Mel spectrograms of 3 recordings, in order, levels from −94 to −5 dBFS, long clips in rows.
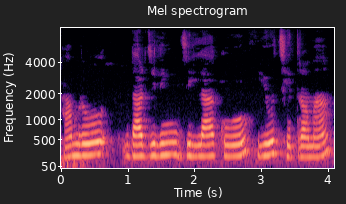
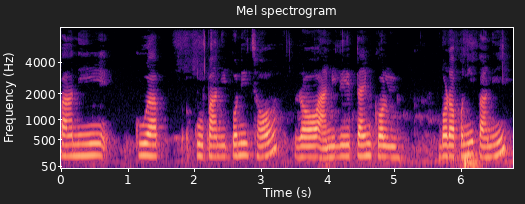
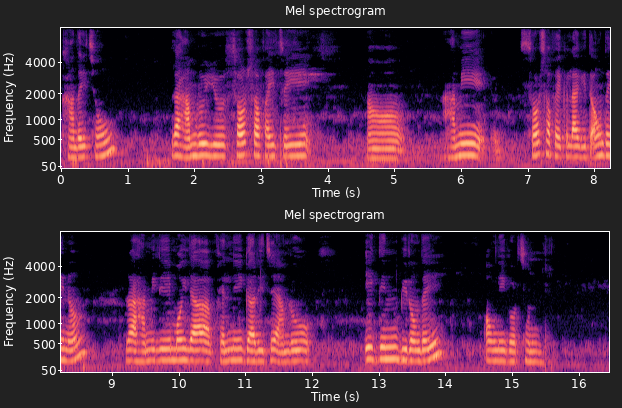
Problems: background sounds at intervals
